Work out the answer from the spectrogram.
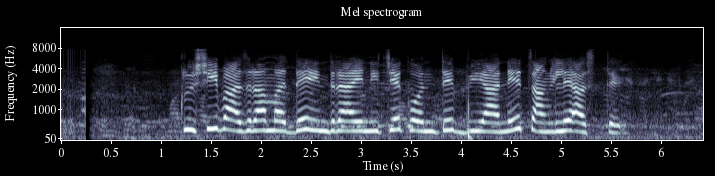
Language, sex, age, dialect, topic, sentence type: Marathi, female, 18-24, Standard Marathi, agriculture, question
